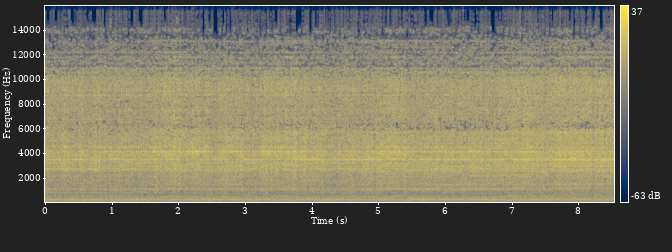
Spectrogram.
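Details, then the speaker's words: 1972 Bonneville twin, about 50 years old, running after sitting about three weeks with power across the rev range: a steady, even beat with no misses, knocks or rattles; normal, healthy running. "honestly that that's so smooth that's well I say smooth it's 50 years old but it's got power in all of its rev range"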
